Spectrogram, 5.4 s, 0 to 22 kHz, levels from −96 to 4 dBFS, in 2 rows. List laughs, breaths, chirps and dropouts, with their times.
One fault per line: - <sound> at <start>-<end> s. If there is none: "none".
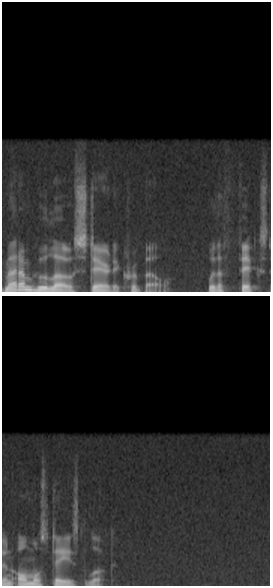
none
